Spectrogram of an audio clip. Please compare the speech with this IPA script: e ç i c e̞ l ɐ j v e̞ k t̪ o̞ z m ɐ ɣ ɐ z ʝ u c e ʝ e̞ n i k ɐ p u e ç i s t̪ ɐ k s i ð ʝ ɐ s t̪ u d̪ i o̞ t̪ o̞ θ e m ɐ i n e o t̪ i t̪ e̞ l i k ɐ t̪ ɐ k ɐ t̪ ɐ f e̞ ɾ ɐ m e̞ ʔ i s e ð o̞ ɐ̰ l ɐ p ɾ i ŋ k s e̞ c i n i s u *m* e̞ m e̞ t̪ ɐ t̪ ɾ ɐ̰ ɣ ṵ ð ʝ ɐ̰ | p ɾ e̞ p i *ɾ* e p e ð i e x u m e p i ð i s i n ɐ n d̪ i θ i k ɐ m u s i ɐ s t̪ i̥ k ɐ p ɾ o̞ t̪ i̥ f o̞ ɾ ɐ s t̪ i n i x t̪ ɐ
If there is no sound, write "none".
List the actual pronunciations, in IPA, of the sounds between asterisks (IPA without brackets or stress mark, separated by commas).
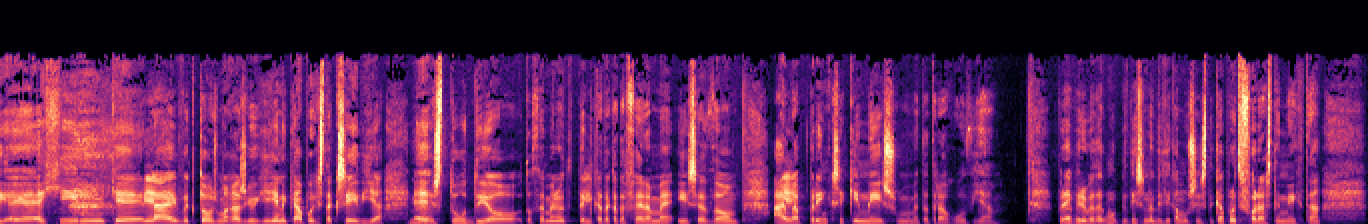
m, ɾ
